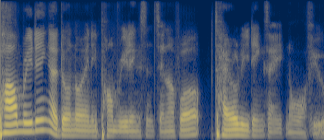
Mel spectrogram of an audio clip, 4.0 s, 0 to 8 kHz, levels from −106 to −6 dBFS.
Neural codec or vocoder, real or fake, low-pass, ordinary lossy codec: codec, 16 kHz, 1 kbps, X-Codec, WavLM features, trained on Multilingual LibriSpeech; fake; none; none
